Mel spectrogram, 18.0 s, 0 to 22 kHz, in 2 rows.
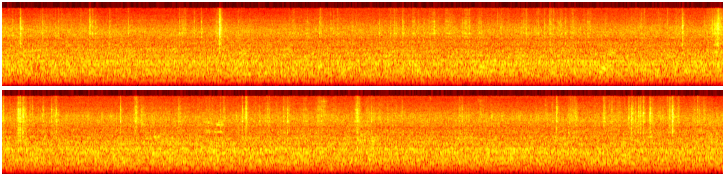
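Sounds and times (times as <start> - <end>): airflow rush in cabin: 0.0 - 18.0
jet engine hum: 0.0 - 18.0.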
